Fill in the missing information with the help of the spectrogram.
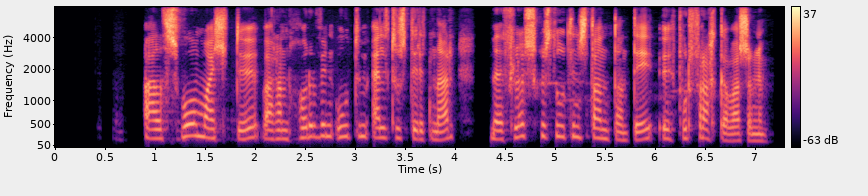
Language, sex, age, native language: Icelandic, female, 30-39, Icelandic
